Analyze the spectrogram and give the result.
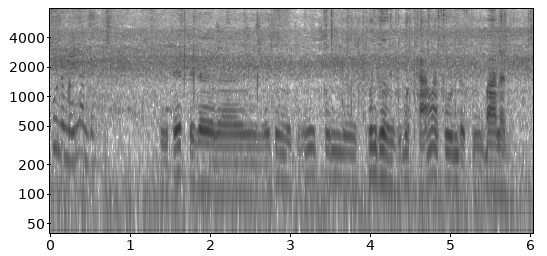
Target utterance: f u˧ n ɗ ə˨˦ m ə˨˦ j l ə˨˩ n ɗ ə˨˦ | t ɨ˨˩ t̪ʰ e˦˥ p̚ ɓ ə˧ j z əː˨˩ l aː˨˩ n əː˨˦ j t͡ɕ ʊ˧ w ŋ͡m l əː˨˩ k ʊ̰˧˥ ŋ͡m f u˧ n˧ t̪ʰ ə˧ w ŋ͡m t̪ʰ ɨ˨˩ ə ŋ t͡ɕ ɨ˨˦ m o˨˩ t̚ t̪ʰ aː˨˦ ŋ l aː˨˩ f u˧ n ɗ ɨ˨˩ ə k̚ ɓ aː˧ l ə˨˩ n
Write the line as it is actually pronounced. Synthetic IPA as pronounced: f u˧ n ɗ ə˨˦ m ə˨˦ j l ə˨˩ n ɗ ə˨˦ | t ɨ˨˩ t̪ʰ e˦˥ t̚ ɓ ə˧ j z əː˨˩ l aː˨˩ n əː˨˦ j t͡ɕ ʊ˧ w ŋ͡m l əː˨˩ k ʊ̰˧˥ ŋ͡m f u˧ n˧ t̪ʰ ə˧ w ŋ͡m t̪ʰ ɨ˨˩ ə ŋ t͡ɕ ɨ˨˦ m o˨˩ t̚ t̪ʰ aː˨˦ ŋ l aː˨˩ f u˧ n ɗ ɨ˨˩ ə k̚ ɓ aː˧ l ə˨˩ n

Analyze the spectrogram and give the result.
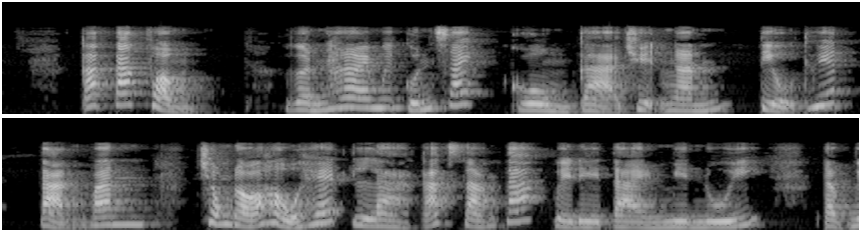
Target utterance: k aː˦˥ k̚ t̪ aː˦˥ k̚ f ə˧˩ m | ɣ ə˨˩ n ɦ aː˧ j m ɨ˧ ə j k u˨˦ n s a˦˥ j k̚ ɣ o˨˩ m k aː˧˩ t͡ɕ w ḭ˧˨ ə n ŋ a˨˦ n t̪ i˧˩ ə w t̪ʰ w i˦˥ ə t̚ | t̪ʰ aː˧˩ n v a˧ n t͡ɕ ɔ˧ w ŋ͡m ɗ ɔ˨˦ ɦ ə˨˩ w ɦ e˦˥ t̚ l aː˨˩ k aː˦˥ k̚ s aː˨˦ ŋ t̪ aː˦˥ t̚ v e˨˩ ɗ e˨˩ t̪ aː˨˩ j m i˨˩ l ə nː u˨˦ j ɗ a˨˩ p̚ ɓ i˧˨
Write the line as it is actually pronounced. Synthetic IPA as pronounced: k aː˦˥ k̚ t̪ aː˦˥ k̚ f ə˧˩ m | ɣ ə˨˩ n ɦ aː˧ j m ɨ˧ ə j k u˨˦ n s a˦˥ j k̚ ɣ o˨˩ m k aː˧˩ t͡ɕ w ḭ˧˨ ə n ŋ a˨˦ n t̪ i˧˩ ə w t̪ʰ w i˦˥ ə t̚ | t̪ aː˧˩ n v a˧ n t͡ɕ ɔ˧ w ŋ͡m ɗ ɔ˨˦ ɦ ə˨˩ w ɦ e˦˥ t̚ l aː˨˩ k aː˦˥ k̚ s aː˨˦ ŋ t̪ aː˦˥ k̚ v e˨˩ ɗ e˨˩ t̪ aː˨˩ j m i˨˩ ə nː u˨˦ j ɗ a˨˩ k̚ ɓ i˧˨

